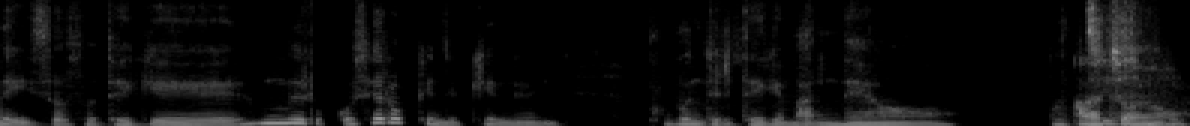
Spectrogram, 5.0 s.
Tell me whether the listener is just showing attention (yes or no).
no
